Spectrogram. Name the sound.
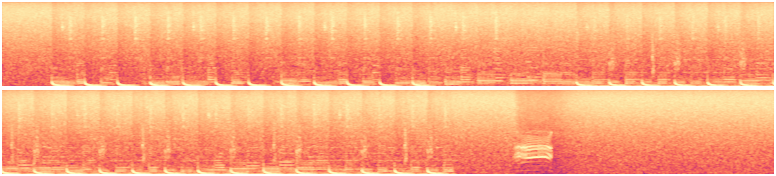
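noise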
